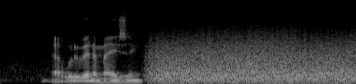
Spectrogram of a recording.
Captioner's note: rocket engines roar!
